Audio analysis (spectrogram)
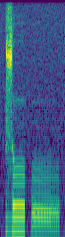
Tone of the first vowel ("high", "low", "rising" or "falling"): high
